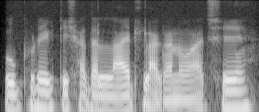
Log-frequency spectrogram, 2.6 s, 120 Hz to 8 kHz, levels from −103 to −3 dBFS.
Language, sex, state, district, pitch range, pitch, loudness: Bengali, male, West Bengal, Cooch Behar, 110-135 Hz, 120 Hz, -18 LUFS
